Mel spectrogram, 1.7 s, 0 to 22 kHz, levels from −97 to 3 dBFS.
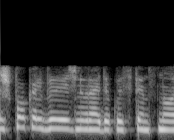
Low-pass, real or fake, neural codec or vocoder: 3.6 kHz; real; none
